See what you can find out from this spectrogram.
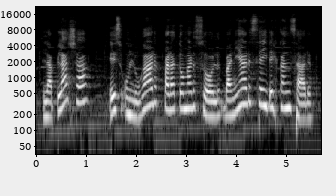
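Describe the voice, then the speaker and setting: Very slowly, a woman speaks with very wide pitch swings. Music plays in the background. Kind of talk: language-learning narration. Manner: slow, clear.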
